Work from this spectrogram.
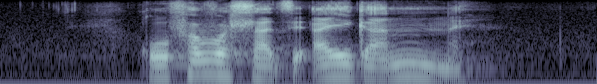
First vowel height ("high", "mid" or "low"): high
